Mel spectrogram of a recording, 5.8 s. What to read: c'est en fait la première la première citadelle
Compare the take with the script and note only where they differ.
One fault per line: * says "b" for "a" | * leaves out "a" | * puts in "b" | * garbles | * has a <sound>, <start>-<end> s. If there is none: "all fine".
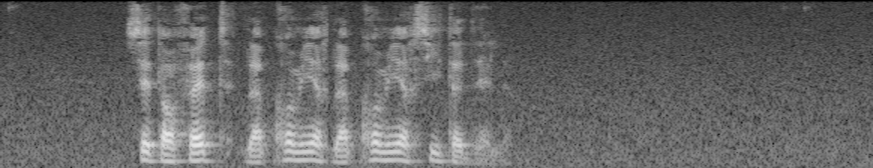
all fine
